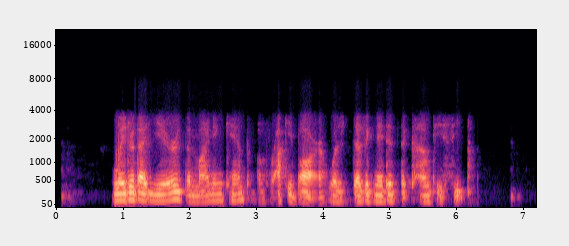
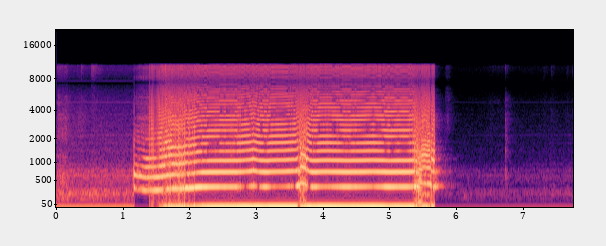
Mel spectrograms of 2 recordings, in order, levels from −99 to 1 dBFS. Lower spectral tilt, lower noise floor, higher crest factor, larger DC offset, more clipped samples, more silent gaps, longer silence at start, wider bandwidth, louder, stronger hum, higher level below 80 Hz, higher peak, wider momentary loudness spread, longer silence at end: first, -11.5 dB/octave vs -3.5 dB/octave; first, -73 dBFS vs -53 dBFS; first, 18 dB vs 8 dB; second, under 0.1% vs 20%; neither; neither; first, 0.85 s vs 0 s; second, 3.8 kHz vs 11 kHz; second, -20 LUFS vs -10 LUFS; neither; second, -56 dBFS vs -34 dBFS; about the same, -2 dBFS vs -4 dBFS; first, 14 LU vs 5 LU; first, 0.35 s vs 0 s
